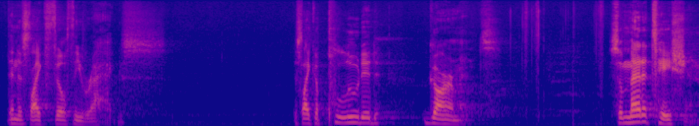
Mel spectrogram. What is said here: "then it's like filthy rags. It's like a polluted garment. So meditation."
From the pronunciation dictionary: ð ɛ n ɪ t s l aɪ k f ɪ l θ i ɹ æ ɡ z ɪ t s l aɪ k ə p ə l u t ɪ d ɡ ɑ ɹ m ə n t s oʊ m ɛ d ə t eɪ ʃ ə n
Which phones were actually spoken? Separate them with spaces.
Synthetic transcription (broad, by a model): ð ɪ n ɪ t s l aɪ k f ɪ l θ i ɹ æ ɡ z ɪ t s l aɪ k ə p ə l u t ɪ d ɡ ɑ ɹ m ə n t s oʊ m ɛ d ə t eɪ ʃ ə n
